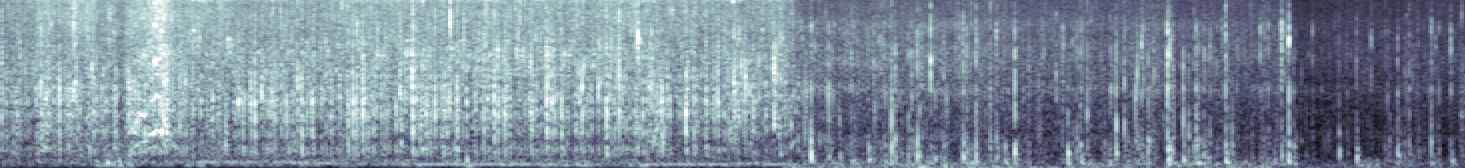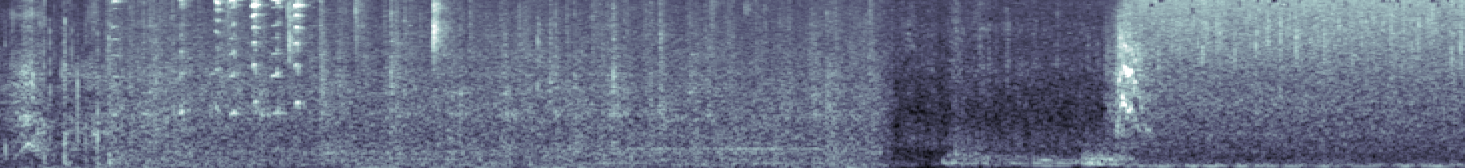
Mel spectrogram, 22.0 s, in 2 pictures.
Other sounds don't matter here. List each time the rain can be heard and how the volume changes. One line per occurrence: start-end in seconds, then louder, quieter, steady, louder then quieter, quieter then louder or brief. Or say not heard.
0.0-21.9 quieter.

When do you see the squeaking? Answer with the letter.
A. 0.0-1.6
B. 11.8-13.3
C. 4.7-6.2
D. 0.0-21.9
B.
